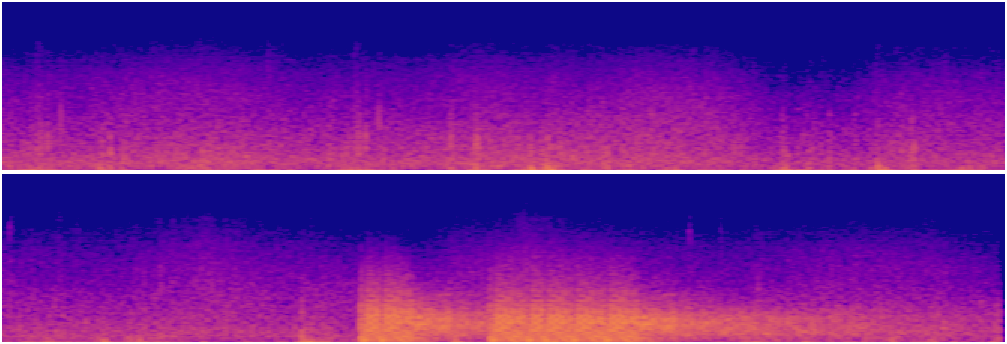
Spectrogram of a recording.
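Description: A parachute canopy flutters in the wind.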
